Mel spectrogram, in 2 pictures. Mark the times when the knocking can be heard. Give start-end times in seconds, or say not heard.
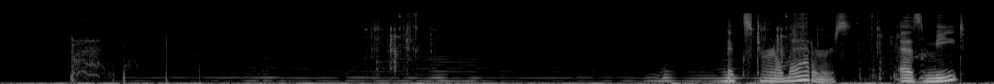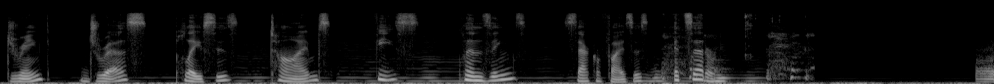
not heard.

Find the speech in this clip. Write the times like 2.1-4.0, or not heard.
7.2-17.1.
